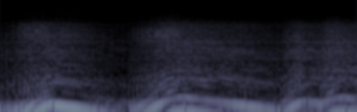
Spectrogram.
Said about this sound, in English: It's a sweet-ass motorcycle?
